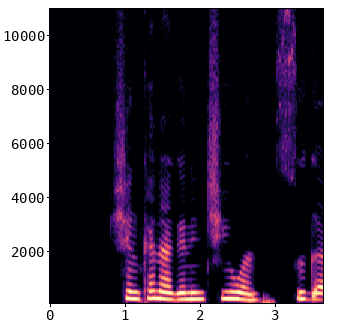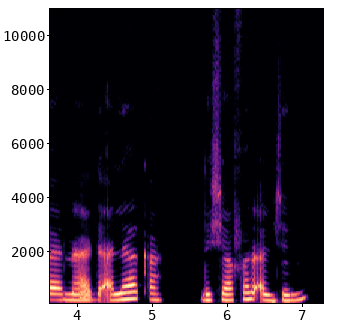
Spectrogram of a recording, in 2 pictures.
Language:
Hausa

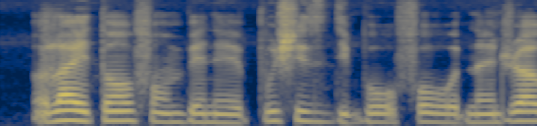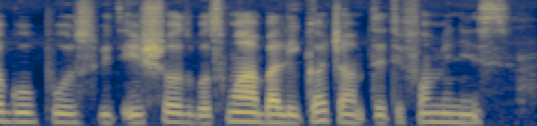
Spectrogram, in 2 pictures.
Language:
Nigerian Pidgin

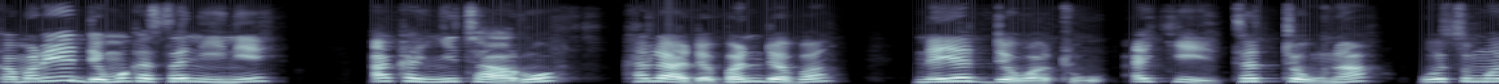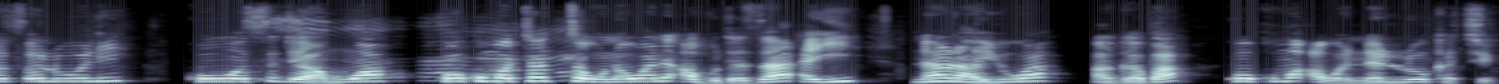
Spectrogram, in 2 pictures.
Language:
Hausa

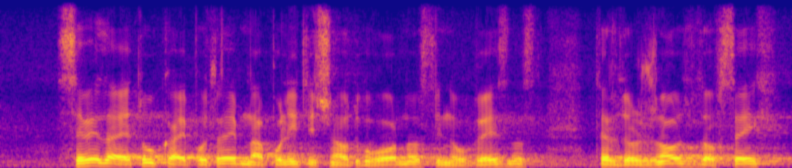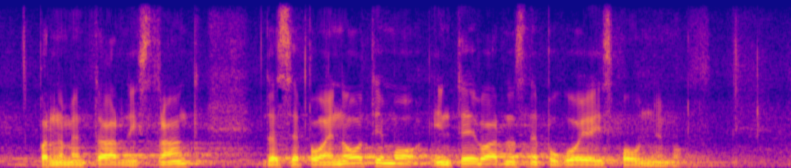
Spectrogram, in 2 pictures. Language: Slovenian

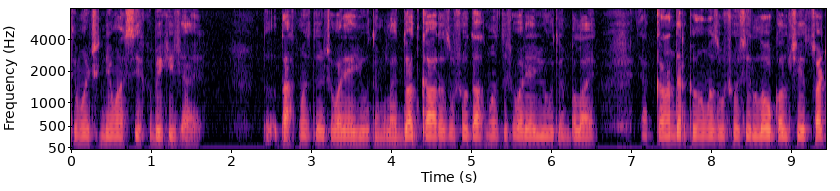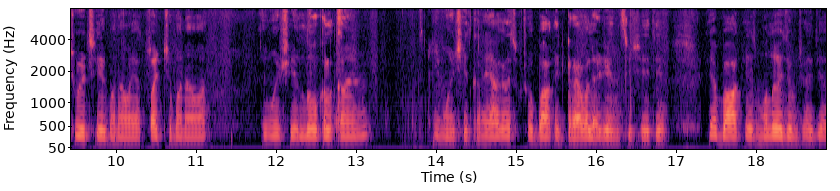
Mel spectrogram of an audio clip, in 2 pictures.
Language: Kashmiri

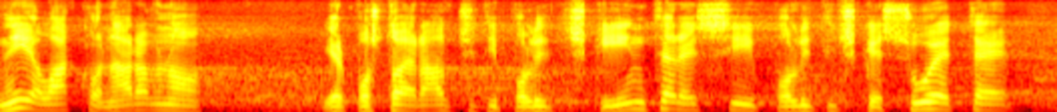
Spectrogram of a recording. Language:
Serbian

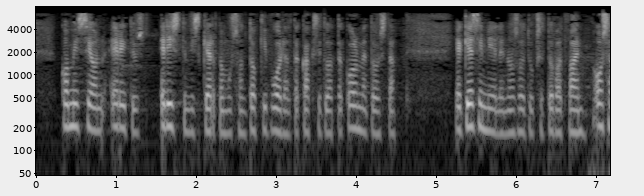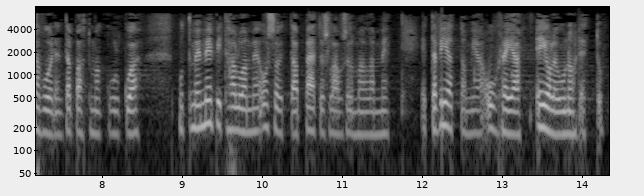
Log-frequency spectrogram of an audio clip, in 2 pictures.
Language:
Finnish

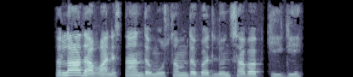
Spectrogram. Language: Pashto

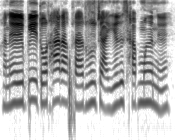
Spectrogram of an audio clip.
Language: Bodo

